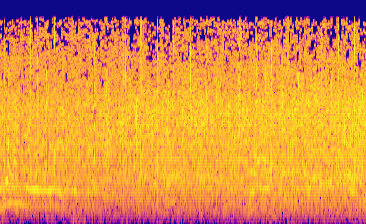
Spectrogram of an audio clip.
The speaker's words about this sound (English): And here comes Graham Potter towards us. Yeah, he's applauding the fans.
